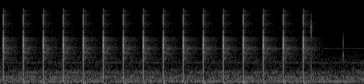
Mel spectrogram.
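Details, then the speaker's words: Acoustic rhinometer using sound waves to measure nasal passage size in adult male screened for sleep apnea, breathing paused: sharp evenly spaced clicks about 150 a minute. "all it's going to do is use sound waves to measure the size of your nasal passage okay you're going to hear a little clicking sound"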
